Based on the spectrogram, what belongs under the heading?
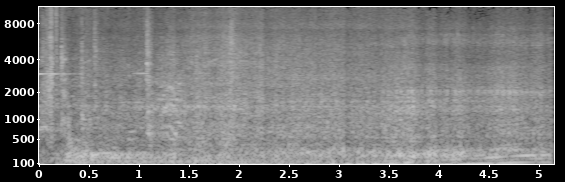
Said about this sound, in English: I'm on a boat from Wrangell heading out to the Wave Venture.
